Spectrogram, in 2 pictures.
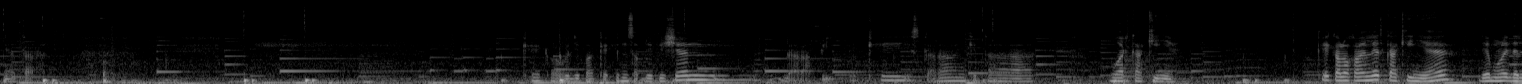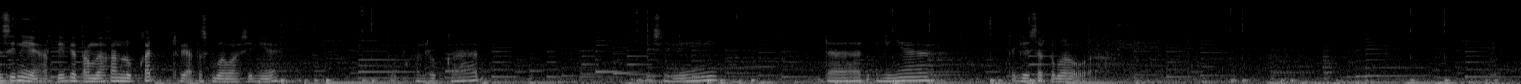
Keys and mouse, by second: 0.1 a, 2.1 Tab, 2.7 z, 6.4 click, 9.5 click, 10.8 KP_1, 12.2 Tab, 17.9 r, 21.9 a, 22.2 z, 23.2 b, 27.6 a, 28.4 b.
